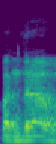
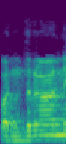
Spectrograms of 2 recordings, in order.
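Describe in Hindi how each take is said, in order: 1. शब्द नासिक्य ध्वनि के बिना खत्म होता है। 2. शब्द नासिक्य ध्वनि पर खत्म होता है। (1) "उसको पंद्रह बोलना है" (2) "इन पे आखिर में नून वून आपने नहीं लगाना, उसको पंद्रह नहीं बोलना"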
